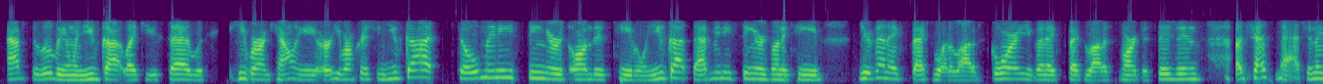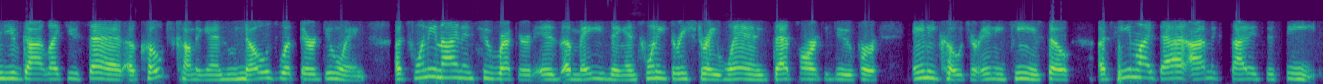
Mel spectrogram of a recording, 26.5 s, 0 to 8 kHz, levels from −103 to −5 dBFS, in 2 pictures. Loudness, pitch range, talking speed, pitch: -26 LUFS, 175-210 Hz, 225 wpm, 190 Hz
